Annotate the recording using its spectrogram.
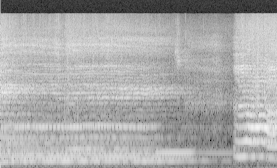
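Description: Doo-wop vocal group singing held harmony notes, the voices stacked in a sustained chord. The sound drops away briefly about three seconds in, and the voices come back in just before the end.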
